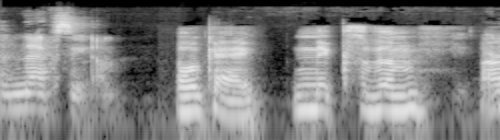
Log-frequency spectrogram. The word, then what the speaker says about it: NXIVM: some nexium afterwards but it's not the same next team it's actually spelled like nxivm but it's sad nexium okay mix them all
